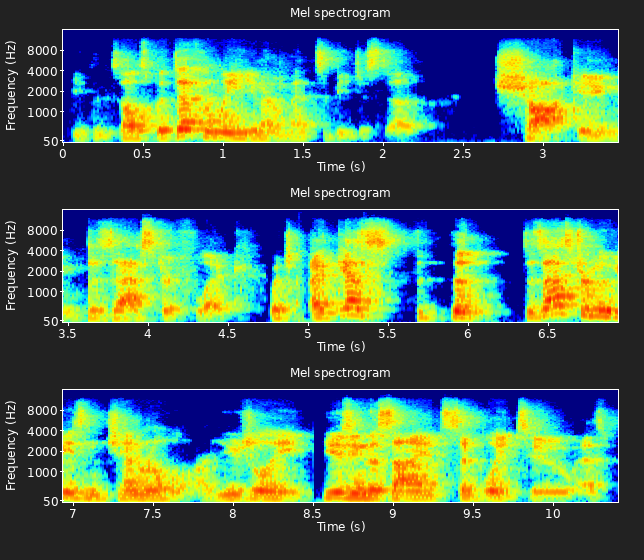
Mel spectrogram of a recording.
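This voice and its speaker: A man's voice: medium pitch, lively intonation, normal speed, a bit bright, reverberant. A man chatting casually about movies and science, rambling with lots of fillers and hedges. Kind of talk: casual chat.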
